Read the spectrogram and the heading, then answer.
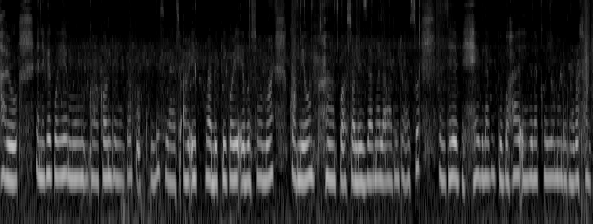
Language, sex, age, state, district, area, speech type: Assamese, female, 30-45, Assam, Charaideo, rural, spontaneous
